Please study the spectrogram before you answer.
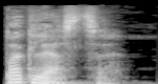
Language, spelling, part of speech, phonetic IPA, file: Russian, поклясться, verb, [pɐˈklʲast͡sə], Ru-поклясться.ogg
- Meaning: to vow, to swear (to make a vow)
